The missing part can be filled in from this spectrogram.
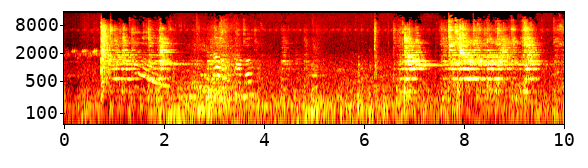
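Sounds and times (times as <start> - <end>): scooter wheels rolling on concrete: 0.8 - 10.0.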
